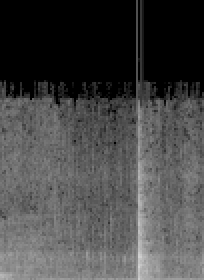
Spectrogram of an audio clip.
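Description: Brinjal masala frying in oil in a pan, a soft steady sizzle with one sharp scrape of a spoon as it is stirred, close and quiet, no voices.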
